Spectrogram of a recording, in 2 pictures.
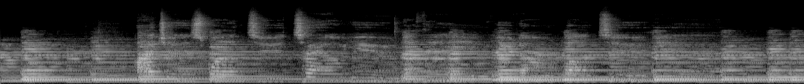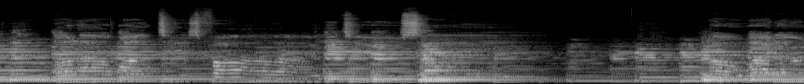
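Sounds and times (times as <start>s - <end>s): digital piano playing: 0.0s - 16.0s.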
